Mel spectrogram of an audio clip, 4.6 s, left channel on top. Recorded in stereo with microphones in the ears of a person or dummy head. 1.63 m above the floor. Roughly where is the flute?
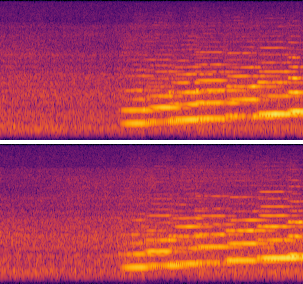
Right.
